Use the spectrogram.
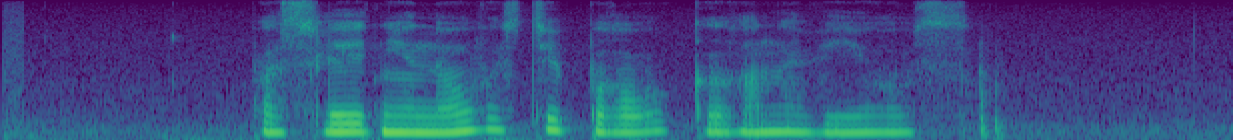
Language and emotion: Russian, sad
